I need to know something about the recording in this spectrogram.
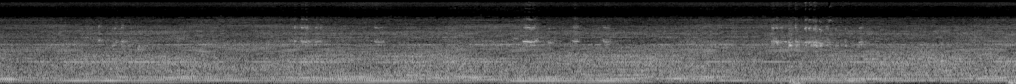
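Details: Hoover Junior (UK) / Lark (US) model 115 upright vacuum running on a newly fitted belt: steady, even smooth motor hum with no slapping or squeal from the belt; sounds healthy.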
